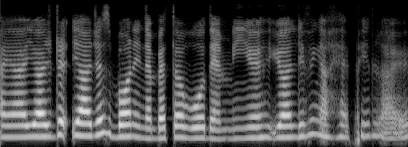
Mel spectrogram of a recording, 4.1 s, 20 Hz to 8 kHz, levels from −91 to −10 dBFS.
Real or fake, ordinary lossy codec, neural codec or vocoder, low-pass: fake; none; codec, 16 kHz in and 24 kHz out, 1 kbps, XY-Tokenizer; 7.2 kHz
